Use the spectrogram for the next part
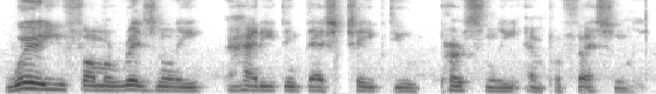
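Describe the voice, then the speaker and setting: A man's voice: mid-range voice, steady tone, fairly quick, a little mellow, a little hiss or hum. A man hosting a podcast, asking questions in an informal, slangy, chatty way. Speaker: podcast host, interviewer. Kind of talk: casual interview chat.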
